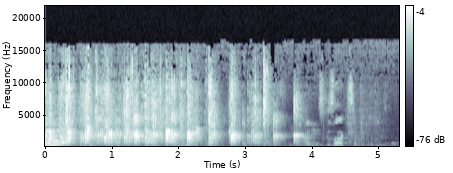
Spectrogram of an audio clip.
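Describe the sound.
A crowd applauds with steady, dense clapping for about five seconds, tapering slightly toward the end while a few voices rise over it.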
